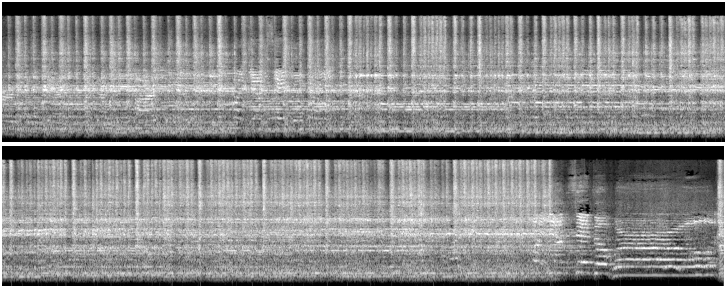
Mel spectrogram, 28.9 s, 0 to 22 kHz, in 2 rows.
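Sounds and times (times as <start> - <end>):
acoustic guitar strumming: 0.0 - 28.9.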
